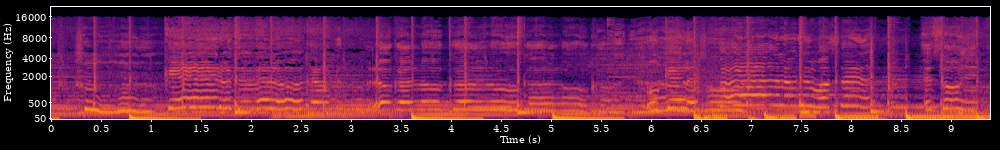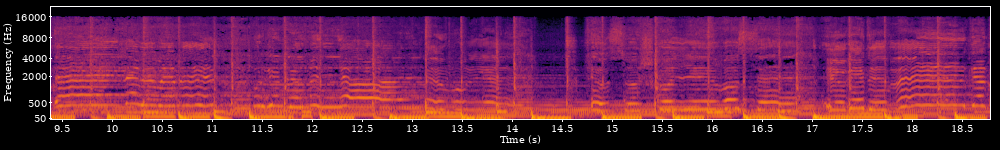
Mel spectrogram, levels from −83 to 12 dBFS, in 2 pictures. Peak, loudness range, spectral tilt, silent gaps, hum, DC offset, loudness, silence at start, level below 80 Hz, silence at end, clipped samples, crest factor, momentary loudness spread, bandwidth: -2 dBFS; 2 LU; -4.5 dB/octave; none; none; under 0.1%; -17 LUFS; 0 s; -20 dBFS; 0 s; under 0.1%; 14 dB; 3 LU; 16.5 kHz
